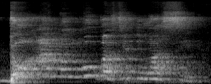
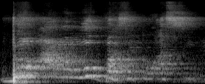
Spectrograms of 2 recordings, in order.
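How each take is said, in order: Both takes have the same delivery.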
